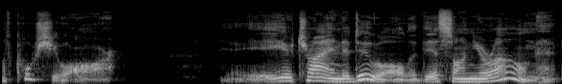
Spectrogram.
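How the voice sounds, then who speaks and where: Male actor as grieving widower, slow pace, animated pitch, earnest, pleading, halting, stage drama. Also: exaggerated voice. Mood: earnest, consoling. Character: grieving, pleading widower, recovering addict on a bridge. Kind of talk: script reading of a stage drama.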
